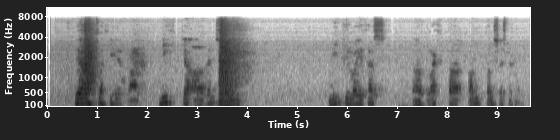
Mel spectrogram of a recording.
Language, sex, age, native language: Icelandic, male, 30-39, Icelandic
